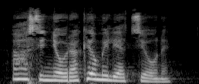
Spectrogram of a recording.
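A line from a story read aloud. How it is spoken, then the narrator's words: Horrified exclamation. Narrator (Italian): esclamò Ferrante con una specie d'orrore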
